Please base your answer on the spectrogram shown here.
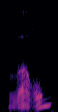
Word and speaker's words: warum: Warum? Warum? Einfach. इस warum में जो R है, spricht man R mit Rein aus, ना? इस R को हमेशा Rein से प्रोनाउंस किया जाएगा.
